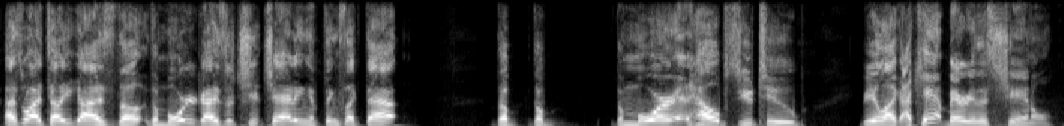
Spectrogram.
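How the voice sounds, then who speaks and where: A man's voice: high-pitched, a little slow, clean tone, dry recording, clean studio sound. A man hosting a sports livestream, casually mixing play-by-play with informal, chatty replies to viewers. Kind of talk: casual live play-by-play and chat.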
